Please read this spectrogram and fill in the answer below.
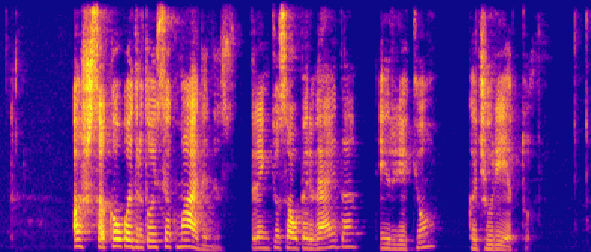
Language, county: Lithuanian, Šiauliai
